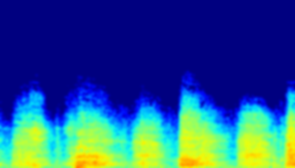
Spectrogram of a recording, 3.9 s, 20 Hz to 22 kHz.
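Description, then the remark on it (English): Heavy, rapid breathing after finishing an interval exercise at a heart rate of 168, about six loud breaths in quick succession with harsh, airy inhales and exhales, and no talking. “Hopefully you've had a drink while I've been heavy breathing at you like a dirty phone call.”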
